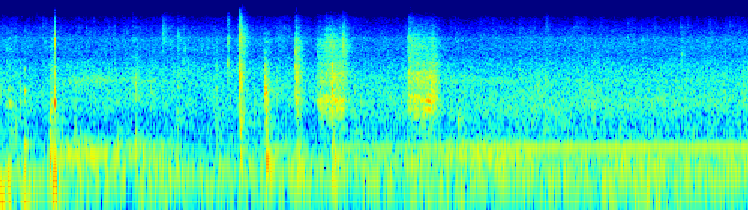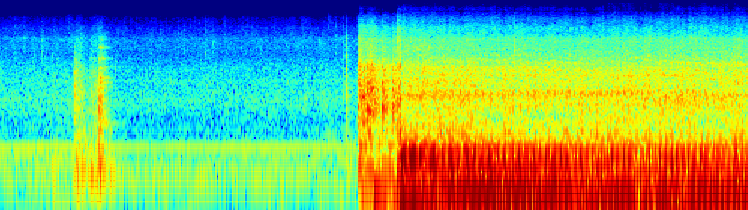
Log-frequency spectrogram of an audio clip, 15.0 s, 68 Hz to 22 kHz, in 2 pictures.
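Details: BMW S 1000 RR/R/XR at cold start, 54,000 km: quiet clicks and a faint priming hum, then a loud, busy idle with rattly chatter; a stretched cam chain is suspected, with the fix being the silver tensioner screw plug.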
